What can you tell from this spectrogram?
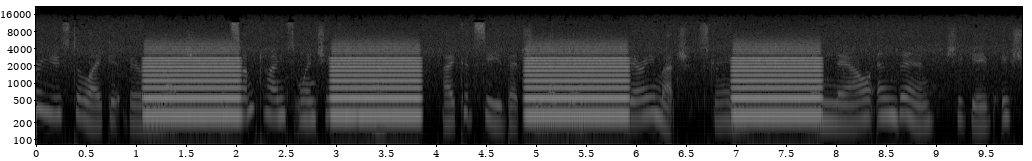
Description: Ship horn signal, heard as a ship's horn, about 280 Hz, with speech in English. 4 short. At sea: a pilot vessel's identity signal in fog.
